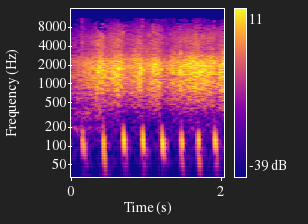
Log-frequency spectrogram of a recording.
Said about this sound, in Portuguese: Mas hoje, amados, aplaudam Jesus, amém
